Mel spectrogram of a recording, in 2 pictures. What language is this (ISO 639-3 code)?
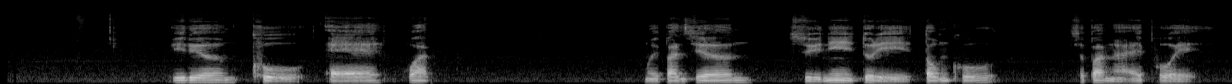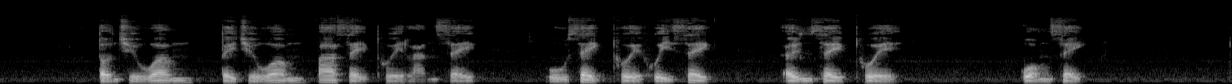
cdo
